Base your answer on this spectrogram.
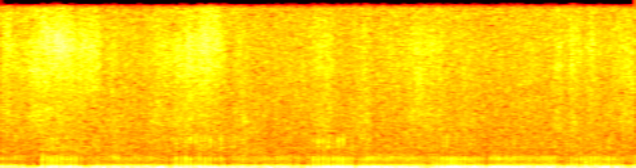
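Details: Short stretch of close, low, rumbling purr from a kitten being massaged and licking her owner's arm, fast even pulses swelling slightly in loudness.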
